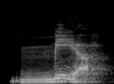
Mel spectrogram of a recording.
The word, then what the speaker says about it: mere: This one is pronounced mere. So, a bit like here.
